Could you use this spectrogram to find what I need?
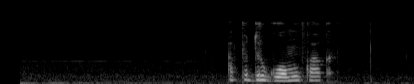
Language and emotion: Russian, neutral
